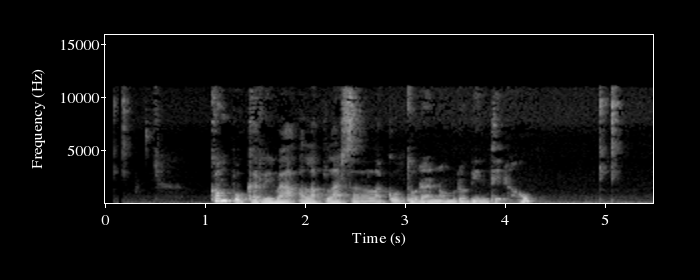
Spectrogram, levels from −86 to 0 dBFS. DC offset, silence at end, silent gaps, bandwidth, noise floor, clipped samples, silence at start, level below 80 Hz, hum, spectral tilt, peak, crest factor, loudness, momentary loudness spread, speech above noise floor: under 0.1%; 0.35 s; none; 11.5 kHz; -59 dBFS; under 0.1%; 0.15 s; -54 dBFS; none; -7 dB/octave; -8 dBFS; 16 dB; -23 LUFS; 18 LU; 37 dB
